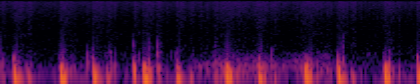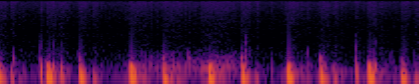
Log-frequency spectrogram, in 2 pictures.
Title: 拍動強めな頸動脈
